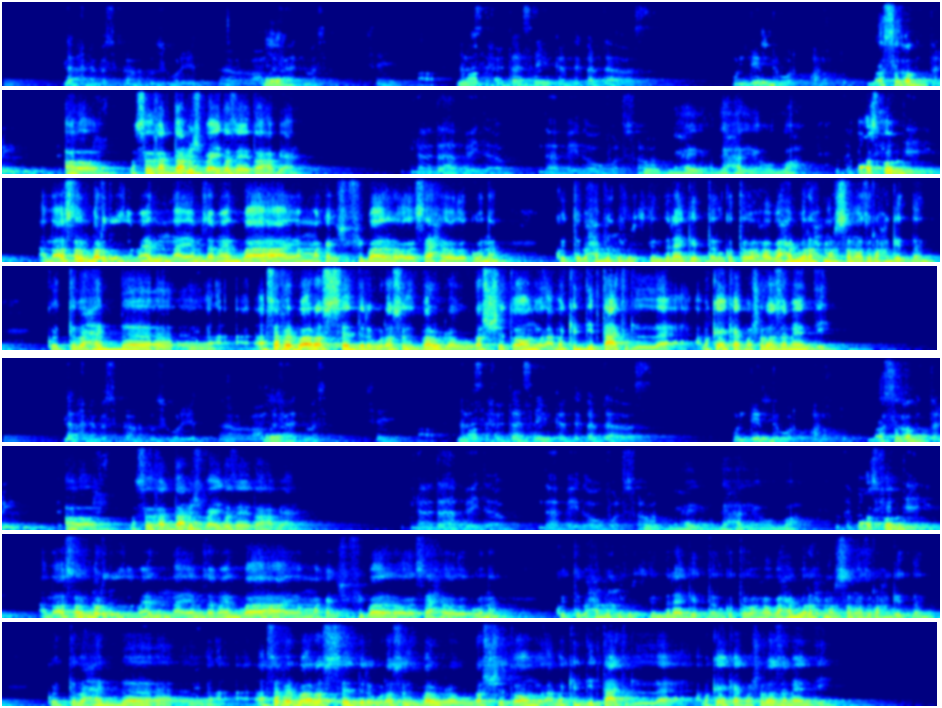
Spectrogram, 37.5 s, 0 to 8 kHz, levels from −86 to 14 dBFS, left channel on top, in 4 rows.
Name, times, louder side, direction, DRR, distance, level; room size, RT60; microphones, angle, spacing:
voice 1, 0.6-3.2 3.7-3.9 4.6-6.4 7.3-8.5 8.8-9.9 10.3-10.4 13.5-14.5 14.7-15.9 17.8-18.9 19.6-20.1 24.7-25.0 29.6-30.4 34.6-34.7, right 1 dB, ahead, 2.1 m, -47 dB
voice 2, 8.7-9.2 10.0-12.3 15.8-17.3 17.9-18.5 19.1-23.8 24.3-28.1 28.6-30.3 30.7-36.4, left 4 dB, 80° left, 0.7 m, -26 dB
20.0 x 14.0 x 9.4 m
head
